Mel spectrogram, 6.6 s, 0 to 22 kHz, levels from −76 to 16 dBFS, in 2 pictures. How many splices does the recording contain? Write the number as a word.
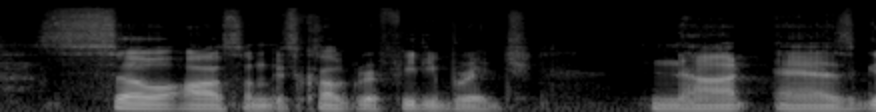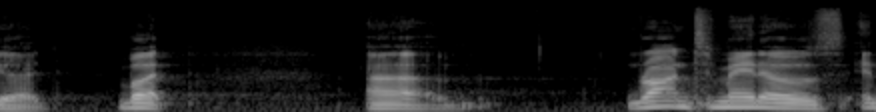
one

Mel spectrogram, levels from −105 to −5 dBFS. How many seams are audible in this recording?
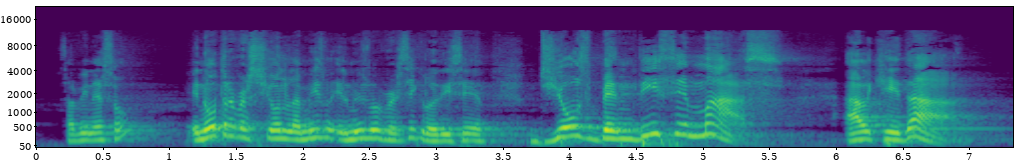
one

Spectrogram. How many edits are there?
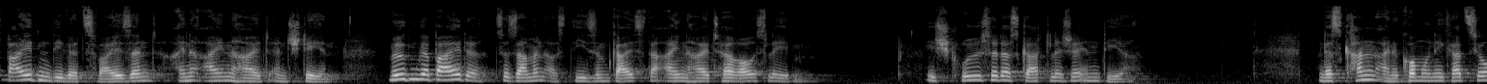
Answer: two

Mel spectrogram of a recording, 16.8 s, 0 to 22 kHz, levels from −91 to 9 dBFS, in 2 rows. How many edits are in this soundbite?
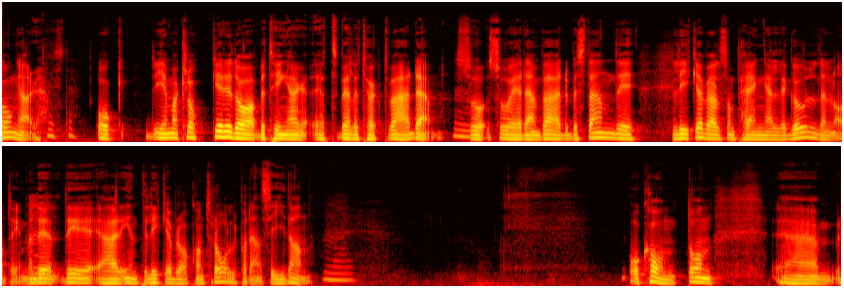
two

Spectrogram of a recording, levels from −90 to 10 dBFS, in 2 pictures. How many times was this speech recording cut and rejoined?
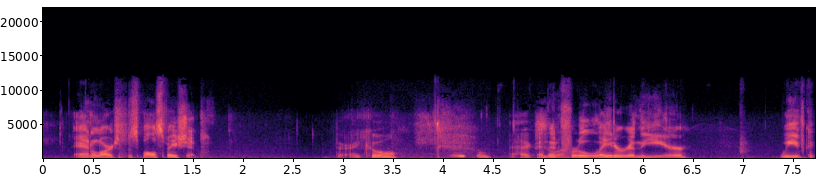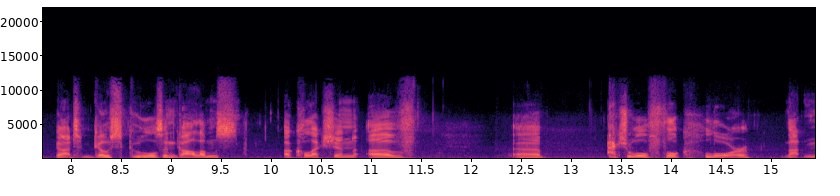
one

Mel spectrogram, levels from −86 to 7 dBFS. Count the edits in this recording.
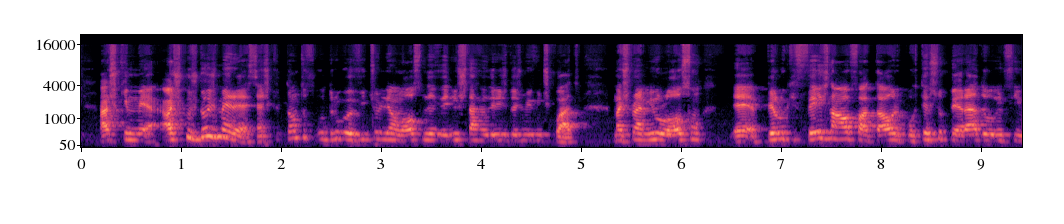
zero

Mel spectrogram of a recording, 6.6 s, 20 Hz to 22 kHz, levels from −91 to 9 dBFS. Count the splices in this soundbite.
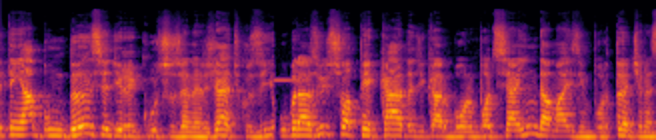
one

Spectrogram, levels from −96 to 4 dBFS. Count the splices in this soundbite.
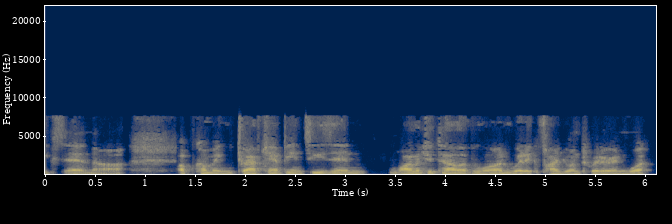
one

